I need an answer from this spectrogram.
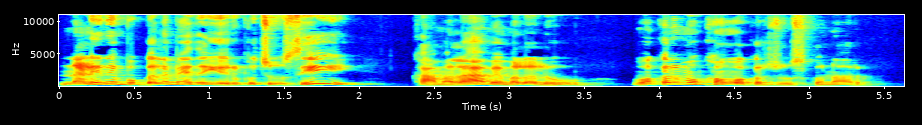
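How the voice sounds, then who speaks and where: A woman narrating an audio story in an expressive storytelling manner. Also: lowish voice, unhurried.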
